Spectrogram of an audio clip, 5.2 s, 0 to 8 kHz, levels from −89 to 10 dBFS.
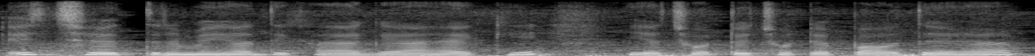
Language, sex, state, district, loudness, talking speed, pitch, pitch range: Hindi, female, Uttar Pradesh, Shamli, -14 LUFS, 150 wpm, 220 Hz, 205-230 Hz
